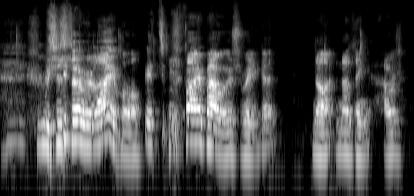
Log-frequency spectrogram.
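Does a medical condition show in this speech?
Yes: motor neuron disease.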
